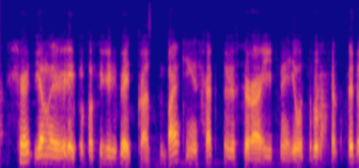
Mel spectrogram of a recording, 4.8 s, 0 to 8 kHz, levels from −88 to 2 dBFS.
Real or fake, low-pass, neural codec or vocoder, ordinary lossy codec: fake; 7.2 kHz; codec, 16 kHz, 1 kbps, FunCodec, trained on LibriTTS, 50 frames a second; Opus, 64 kbps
